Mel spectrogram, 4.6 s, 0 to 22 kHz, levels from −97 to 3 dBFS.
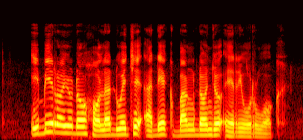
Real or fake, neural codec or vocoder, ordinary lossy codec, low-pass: real; none; none; 10.8 kHz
